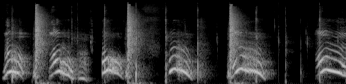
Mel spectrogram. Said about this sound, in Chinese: 主人，操我，打我屁股！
